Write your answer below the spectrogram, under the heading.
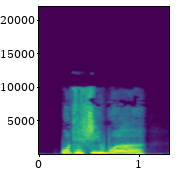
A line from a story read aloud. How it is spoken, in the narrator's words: cried Nelly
